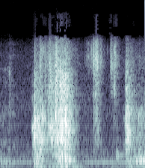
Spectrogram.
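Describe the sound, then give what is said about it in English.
A drawer slides open so a ruler can be taken out: a sustained wooden scraping glide comes first, followed by a few shorter scrapes and rattles, moderately loud. “That noise is the drawer sliding to get my ruler out.”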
